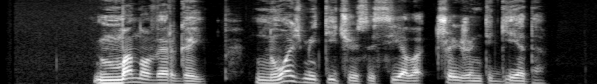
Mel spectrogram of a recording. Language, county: Lithuanian, Klaipėda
